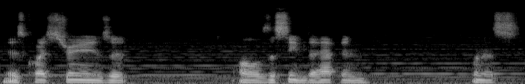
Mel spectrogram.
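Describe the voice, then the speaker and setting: Low-voiced man roleplaying, soft music behind. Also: completely flat delivery, slow. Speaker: player in a tabletop roleplaying game. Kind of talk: improvised in-character roleplay.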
